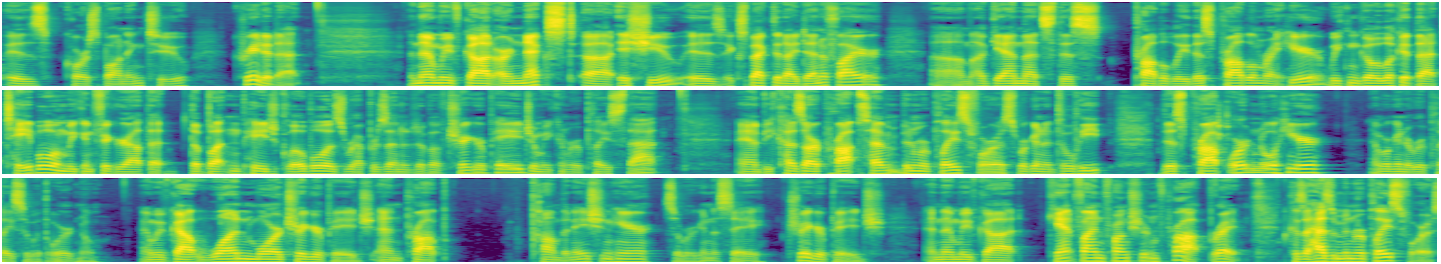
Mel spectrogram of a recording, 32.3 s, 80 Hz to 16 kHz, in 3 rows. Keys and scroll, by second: 19.8 BackSpace.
